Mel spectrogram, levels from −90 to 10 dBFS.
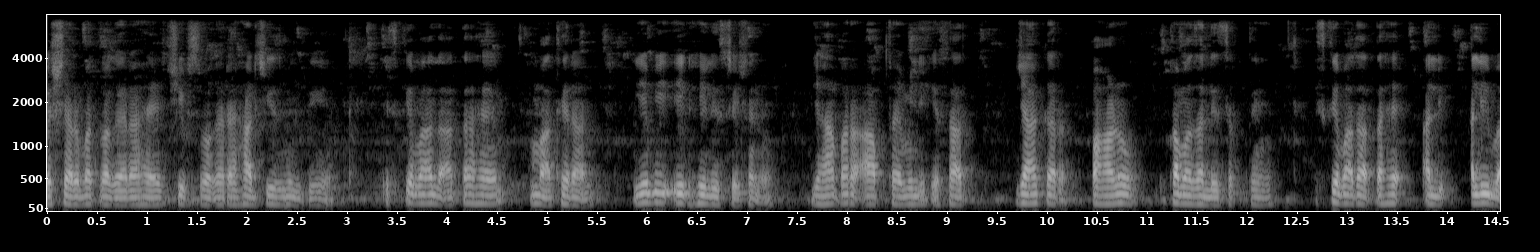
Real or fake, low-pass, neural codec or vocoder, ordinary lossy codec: fake; 7.2 kHz; vocoder, 44.1 kHz, 128 mel bands every 256 samples, BigVGAN v2; none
